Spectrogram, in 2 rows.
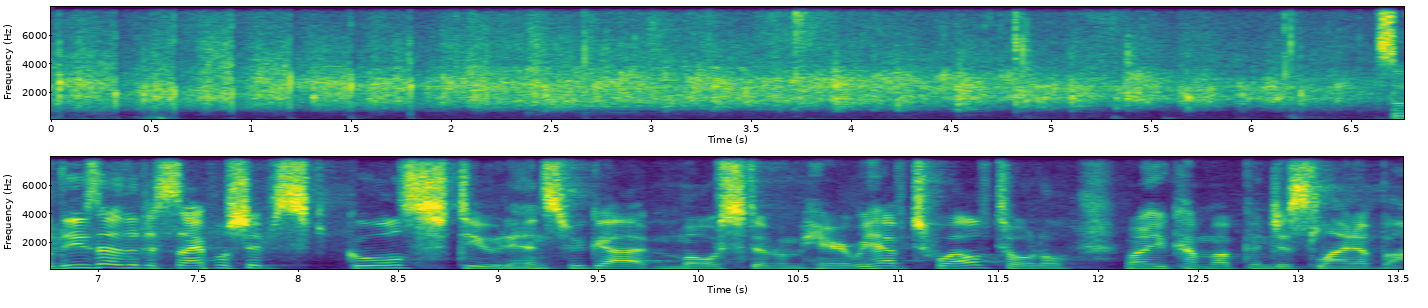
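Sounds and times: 
audience clapping: 0:00.0 - 0:07.7
speech: 0:06.7 - 0:13.5.

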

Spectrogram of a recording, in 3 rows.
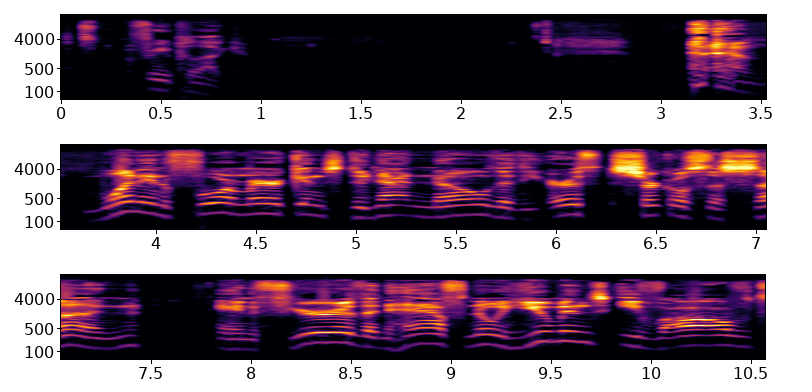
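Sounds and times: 
speech: 0:00.4 - 0:01.0, 0:03.4 - 0:10.5
person sipping Mountain Dew Code Red: 0:02.4 - 0:02.7.

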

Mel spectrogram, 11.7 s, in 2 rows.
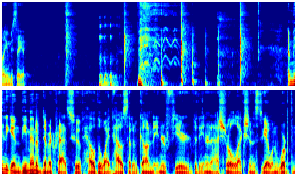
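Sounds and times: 
speech: 0:00.0 - 0:00.6, 0:01.9 - 0:03.1, 0:05.7 - 0:11.7
slow clap: 0:02.4 - 0:02.7, 0:03.6 - 0:03.9, 0:04.8 - 0:05.1.

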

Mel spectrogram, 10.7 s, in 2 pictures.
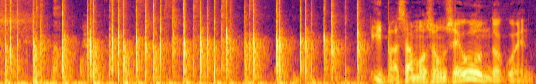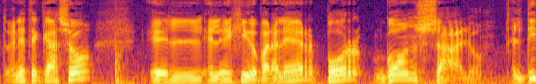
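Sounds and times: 
audience applause: 0:00.0 - 0:03.7
speech: 0:03.7 - 0:10.7.

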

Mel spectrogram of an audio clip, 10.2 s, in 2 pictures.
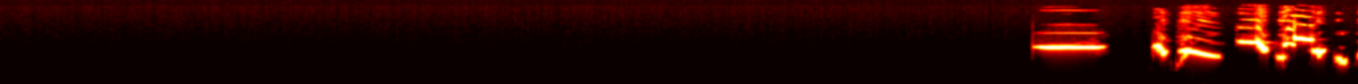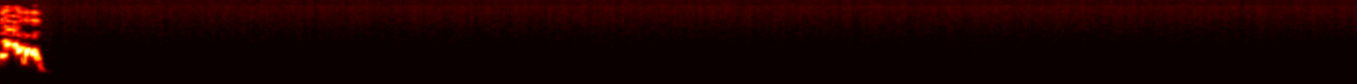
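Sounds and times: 
western meadowlark singing: 0:03.9 - 0:05.3.

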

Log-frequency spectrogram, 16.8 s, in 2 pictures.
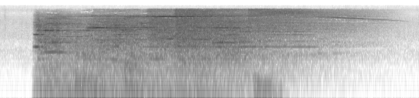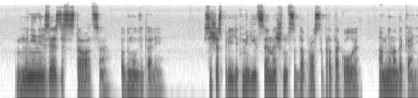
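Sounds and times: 
train slowing to a stop with screeching brakes: 0:00.7 - 0:08.0
speech: 0:08.7 - 0:11.8, 0:12.5 - 0:16.7.

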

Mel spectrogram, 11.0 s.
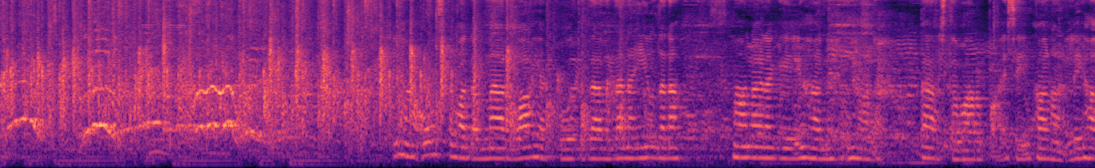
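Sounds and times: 
audience applause: 0:00.0 - 0:06.7
laughter: 0:00.0 - 0:10.9
speech: 0:04.0 - 0:10.9.

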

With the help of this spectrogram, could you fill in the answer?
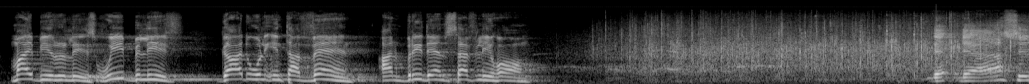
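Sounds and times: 
speech: 0:00.1 - 0:05.4, 0:09.3 - 0:10.2
audience applause: 0:05.6 - 0:10.2.

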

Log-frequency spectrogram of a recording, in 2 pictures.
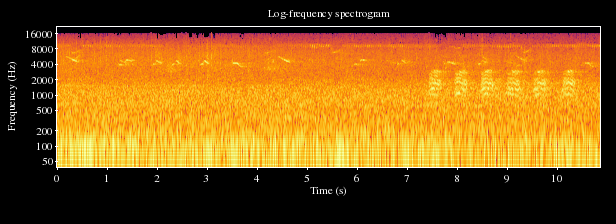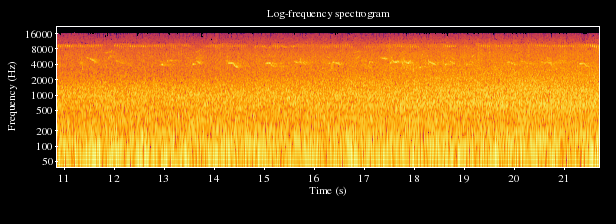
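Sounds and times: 
rustling leaves in Kleinschwarzenlohe Forest, Nuremberg: 0:00.0 - 0:21.7
soft rain in Kleinschwarzenlohe Forest, Nuremberg: 0:00.0 - 0:21.7
wind hiss in Kleinschwarzenlohe Forest, Nuremberg: 0:00.0 - 0:21.7
crow giving harsh caws: 0:07.4 - 0:10.6.

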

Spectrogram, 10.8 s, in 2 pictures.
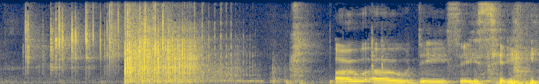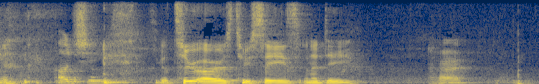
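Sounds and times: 
dice being rolled: 0:00.2 - 0:02.8
speech: 0:03.4 - 0:09.0, 0:09.8 - 0:10.1.

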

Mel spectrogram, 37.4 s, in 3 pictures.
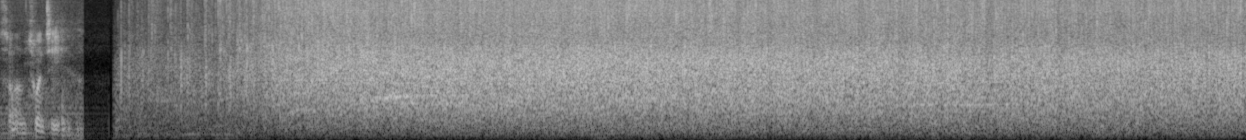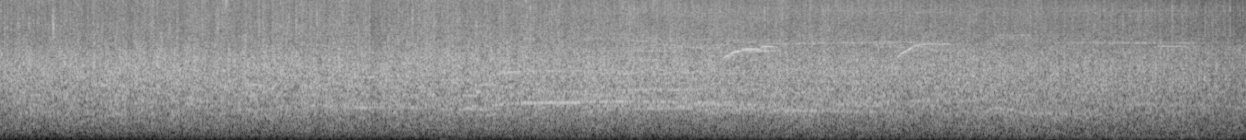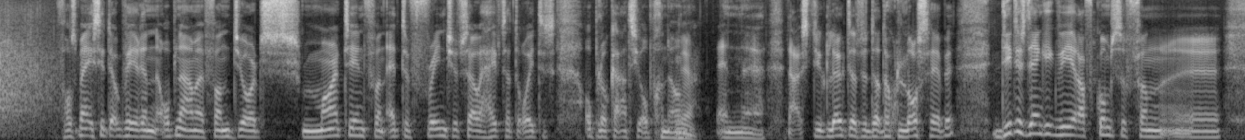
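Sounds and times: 
speech: 0:00.1 - 0:00.8, 0:25.6 - 0:37.3
archival applause from a large audience: 0:01.1 - 0:25.5.

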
